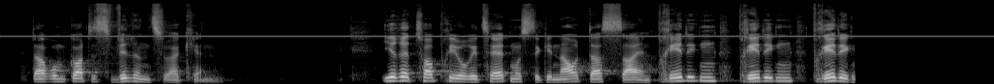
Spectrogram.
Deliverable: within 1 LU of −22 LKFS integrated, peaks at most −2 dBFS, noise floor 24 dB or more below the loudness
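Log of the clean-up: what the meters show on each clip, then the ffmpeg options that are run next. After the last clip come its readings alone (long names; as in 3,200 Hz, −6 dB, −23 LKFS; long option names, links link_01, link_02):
interfering tone 3,700 Hz; level of the tone −41 dBFS; integrated loudness −24.5 LKFS; sample peak −7.0 dBFS; target loudness −22.0 LKFS
→ -af "bandreject=frequency=3700:width=30"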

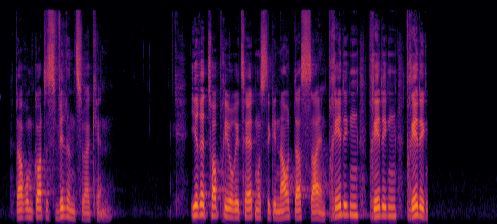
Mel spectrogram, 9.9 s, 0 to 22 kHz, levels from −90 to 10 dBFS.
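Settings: interfering tone none found; integrated loudness −24.5 LKFS; sample peak −7.5 dBFS; target loudness −22.0 LKFS
→ -af "volume=2.5dB"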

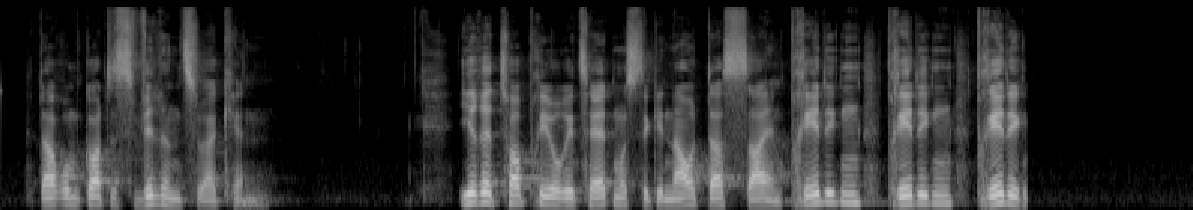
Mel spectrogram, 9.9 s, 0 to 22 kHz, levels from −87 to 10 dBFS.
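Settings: integrated loudness −22.0 LKFS; sample peak −5.0 dBFS; background noise floor −73 dBFS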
